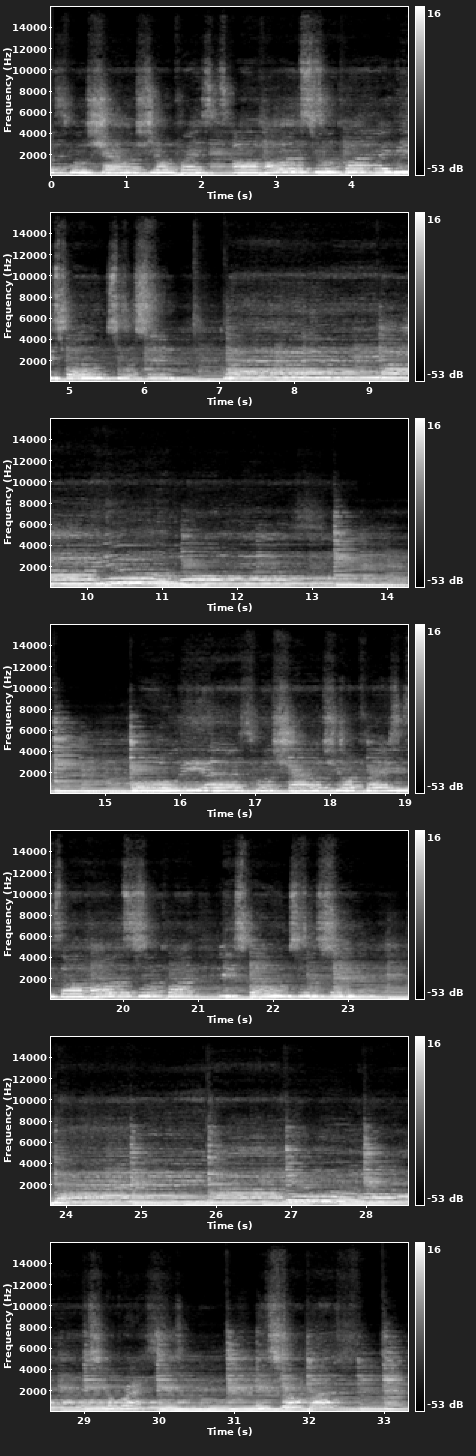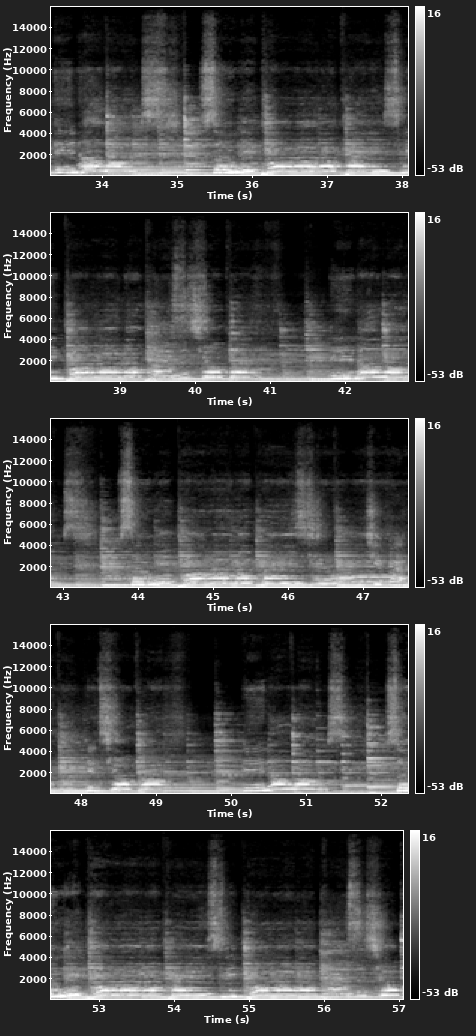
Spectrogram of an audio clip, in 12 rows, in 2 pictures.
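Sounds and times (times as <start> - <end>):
woman singing: 0.0 - 10.6, 43.8 - 49.4.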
